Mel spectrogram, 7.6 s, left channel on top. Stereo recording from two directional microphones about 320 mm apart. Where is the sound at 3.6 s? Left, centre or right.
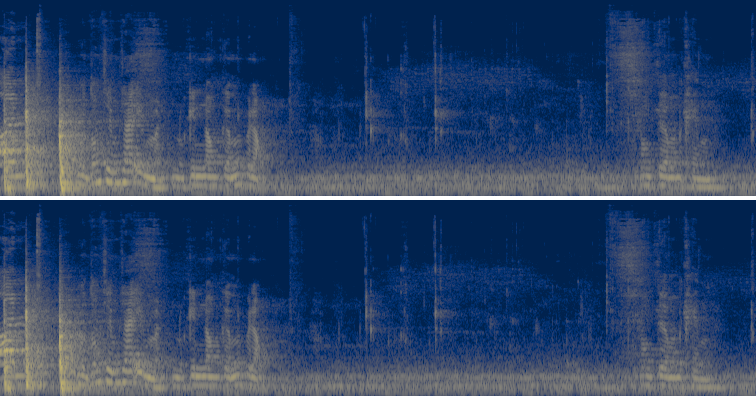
Centre.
